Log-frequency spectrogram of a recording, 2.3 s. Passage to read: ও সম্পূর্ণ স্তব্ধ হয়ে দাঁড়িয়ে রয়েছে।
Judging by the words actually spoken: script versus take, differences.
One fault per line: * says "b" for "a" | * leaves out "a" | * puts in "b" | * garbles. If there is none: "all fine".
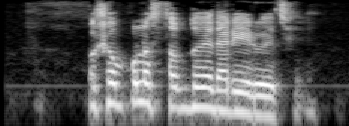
all fine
